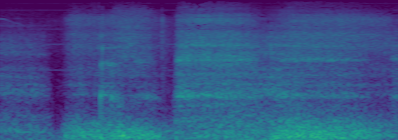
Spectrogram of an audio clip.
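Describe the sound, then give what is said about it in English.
Close breathing into a microphone held too near the mouth, heard as rough, hissing breath noise in a few long, heavy puffs, with no talk. “we have been made aware that occasionally we breathe into the microphone. We've got it too close, like this.”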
